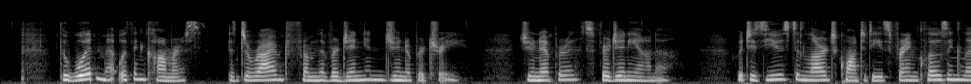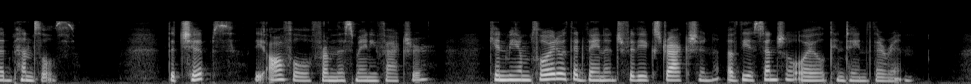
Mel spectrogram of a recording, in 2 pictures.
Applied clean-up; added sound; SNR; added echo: none; none; none; none.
